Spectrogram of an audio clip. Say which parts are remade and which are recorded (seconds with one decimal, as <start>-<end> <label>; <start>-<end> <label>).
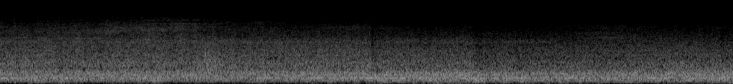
0.0-7.3 recorded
